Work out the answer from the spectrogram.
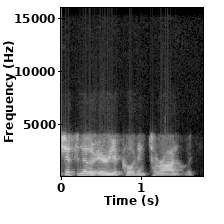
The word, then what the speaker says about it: Toronto: another area code in Toronto it's like cell phone providers yes a handful of towns been there a bunch of times don't the locals you can call it Toronto they don't pronounce the T it's like T Oro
